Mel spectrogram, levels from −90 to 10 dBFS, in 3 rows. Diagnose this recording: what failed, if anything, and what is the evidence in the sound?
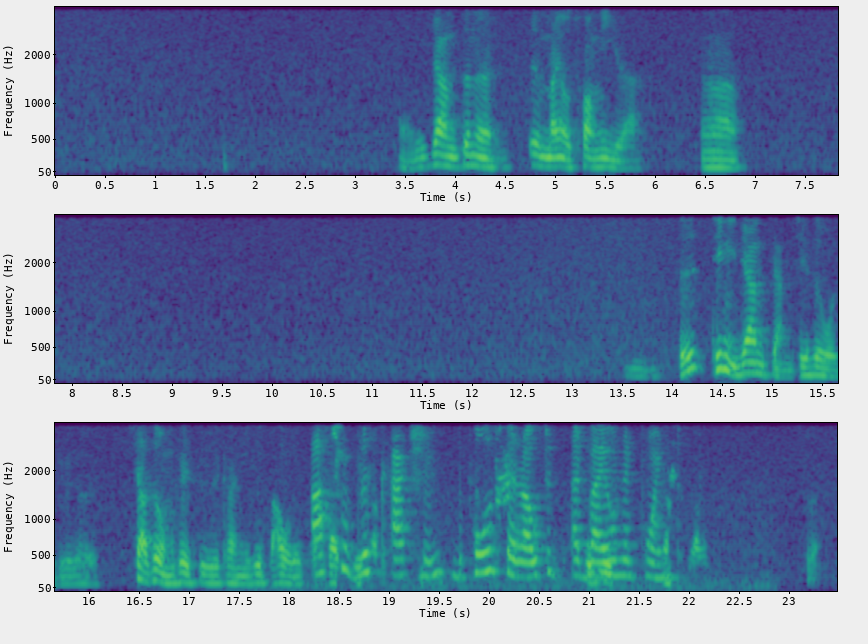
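Speech suppressed in double talk, at 17.80 to 17.84 s, 18.41 to 20.24 s and 20.92 to 22.21 s, sits in the call-processing stage. The speech level sags in patches: a shallow dip of about 5 dB at 17.8 s, then deeper gating of about 25 dB and about 30 dB across the two later stretches. The likely cause is an echo canceller that could not tell the local talker from the far side's loudspeaker echo and attenuated everything while both sides were active.

Echo leak, at 18.43 to 18.56 s, 20.06 to 20.22 s and 21.83 to 21.89 s, comes from the same call-processing stage. Short scraps of a delayed copy of the speech, about 198 ms behind the original, surface at about 10 dB below the speech in the first two bursts and about 15 dB below in the last. The likely cause is a loudspeaker endpoint whose canceller left part of the picked-up signal in place, which was then sent back, all within the 4 kHz band of the G.711 path.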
